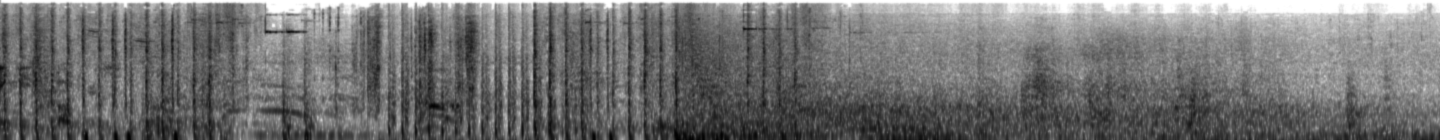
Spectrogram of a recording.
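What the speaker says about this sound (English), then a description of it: "I'm shooting these fuckers." Rapid automatic gunfire and bursts of shots from the video game Ghost Recon Wildlands, loud and close, thinning into a rumbling wind-like ambience after about four seconds, with no talk.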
